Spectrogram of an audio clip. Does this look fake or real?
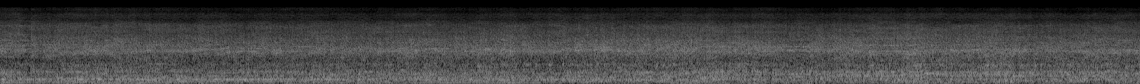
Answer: fake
